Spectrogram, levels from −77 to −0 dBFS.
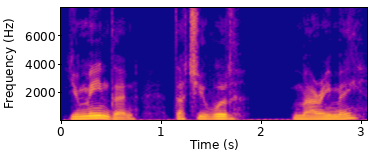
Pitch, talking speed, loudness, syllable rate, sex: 130 Hz, 135 wpm, -16 LUFS, 4.2 syllables/s, male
